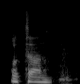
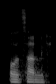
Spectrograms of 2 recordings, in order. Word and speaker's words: Otan: Or not Oratal, sorry. Otan. Otan clan.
